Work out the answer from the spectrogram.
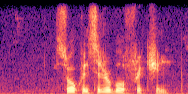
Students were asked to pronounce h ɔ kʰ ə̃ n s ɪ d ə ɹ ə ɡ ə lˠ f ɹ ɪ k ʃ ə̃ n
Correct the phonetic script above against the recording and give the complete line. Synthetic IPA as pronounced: s ɔ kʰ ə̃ n s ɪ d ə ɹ ə b ə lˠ f ɹ ɪ k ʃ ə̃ n

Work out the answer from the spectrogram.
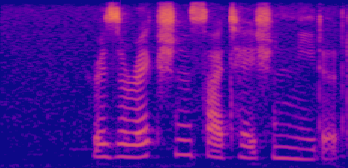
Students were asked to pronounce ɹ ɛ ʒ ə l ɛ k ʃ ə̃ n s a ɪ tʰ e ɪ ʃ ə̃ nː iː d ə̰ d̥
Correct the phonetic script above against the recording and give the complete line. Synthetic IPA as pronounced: ɹ ɛ z ə ɹ ɛ k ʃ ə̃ n s a ɪ tʰ e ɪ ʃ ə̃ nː iː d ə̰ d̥

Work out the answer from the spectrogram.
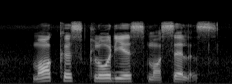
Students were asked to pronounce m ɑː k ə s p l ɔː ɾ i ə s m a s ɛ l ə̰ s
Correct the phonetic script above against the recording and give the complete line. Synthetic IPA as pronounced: m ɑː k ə s k l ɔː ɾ i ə s m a s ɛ l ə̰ s

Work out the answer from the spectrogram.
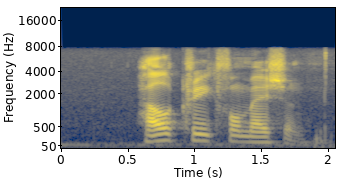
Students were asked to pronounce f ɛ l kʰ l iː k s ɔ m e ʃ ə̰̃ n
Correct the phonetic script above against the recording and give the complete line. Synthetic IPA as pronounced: h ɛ l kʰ ɹ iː k f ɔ m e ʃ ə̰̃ n

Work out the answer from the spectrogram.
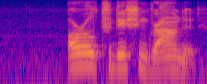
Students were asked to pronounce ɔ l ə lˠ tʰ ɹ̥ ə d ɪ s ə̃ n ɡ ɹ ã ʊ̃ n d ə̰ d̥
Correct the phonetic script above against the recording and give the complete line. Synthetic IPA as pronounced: ɔ ɹ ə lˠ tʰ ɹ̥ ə d ɪ ʃ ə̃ n ɡ ɹ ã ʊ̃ n d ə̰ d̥

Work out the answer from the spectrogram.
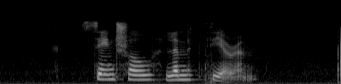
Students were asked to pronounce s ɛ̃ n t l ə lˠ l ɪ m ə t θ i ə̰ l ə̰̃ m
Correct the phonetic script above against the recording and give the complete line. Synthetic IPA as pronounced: s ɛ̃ n t ɹ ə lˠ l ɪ m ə t θ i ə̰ ɹ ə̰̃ m

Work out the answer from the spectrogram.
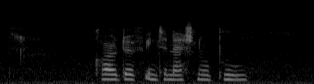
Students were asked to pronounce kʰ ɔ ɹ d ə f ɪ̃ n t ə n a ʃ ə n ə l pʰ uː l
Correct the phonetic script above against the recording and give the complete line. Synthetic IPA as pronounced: kʰ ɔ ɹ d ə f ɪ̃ n t ə n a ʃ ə n ə l pʰ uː l

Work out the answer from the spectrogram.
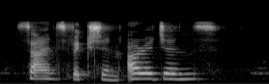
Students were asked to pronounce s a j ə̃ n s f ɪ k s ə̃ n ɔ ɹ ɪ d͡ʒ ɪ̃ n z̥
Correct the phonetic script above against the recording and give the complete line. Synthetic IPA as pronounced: s a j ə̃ n s f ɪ k ʃ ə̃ n ɔ ɹ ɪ d͡ʒ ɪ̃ n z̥

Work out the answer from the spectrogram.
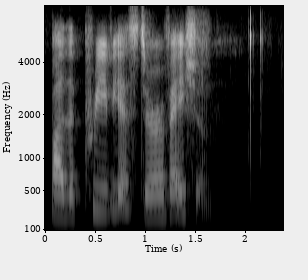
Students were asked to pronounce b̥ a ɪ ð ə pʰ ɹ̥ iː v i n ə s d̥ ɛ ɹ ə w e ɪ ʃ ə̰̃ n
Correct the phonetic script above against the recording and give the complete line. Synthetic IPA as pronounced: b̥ a ɪ ð ə pʰ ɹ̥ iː v i ə s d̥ ɛ ɹ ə v e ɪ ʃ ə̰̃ n

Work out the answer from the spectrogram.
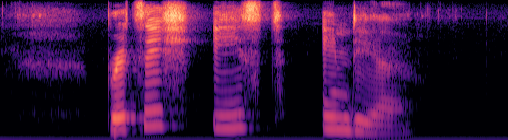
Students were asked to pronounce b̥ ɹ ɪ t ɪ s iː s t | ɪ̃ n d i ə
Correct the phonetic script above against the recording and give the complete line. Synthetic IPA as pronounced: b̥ ɹ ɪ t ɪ ʃ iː s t | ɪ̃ n d i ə

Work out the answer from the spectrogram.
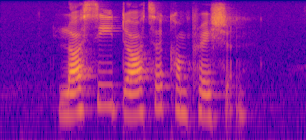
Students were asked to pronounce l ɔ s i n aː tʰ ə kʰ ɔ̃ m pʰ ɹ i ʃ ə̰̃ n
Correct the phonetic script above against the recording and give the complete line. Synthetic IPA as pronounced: l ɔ s i d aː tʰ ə kʰ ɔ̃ m pʰ ɹ ɛ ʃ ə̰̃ n

